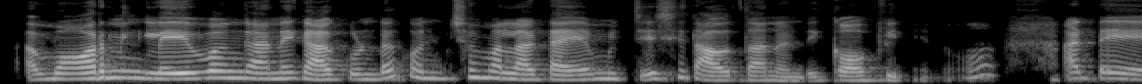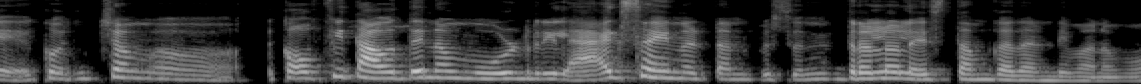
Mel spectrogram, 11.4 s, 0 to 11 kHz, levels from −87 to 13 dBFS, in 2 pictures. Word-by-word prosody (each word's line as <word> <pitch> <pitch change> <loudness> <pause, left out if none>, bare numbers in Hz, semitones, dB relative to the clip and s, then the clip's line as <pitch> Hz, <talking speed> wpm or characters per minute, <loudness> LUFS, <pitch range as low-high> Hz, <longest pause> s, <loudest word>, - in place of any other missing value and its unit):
ఆ - - 0
మార్నింగ్ 240 +4 +3
లేవంగానే 230 0 +4
కాకుండా 195 +4 +1
కొంచెం 240 +1 -3
అలా 210 -4 +2
టైం 190 +2 +1
ఇచ్చేసి 220 +3 -7
తాగుతానండి 165 -4 -2
కాఫీ 165 0 -2
నేను. - - -24 0.6
అంటే 240 0 -3 0.4
కొంచెము 245 +4 -3 0.7
కాఫీ 245 +5 -1
తాగితే 245 +1 +7
నా 260 - 0
మూడ్ 225 +1 +1
రిలాక్స్ 255 - +1
అయినట్టు 235 -5 -1
అనిపిస్తుంది. 195 0 -11
నిద్రలో 230 +3 +2
లేస్తాం 200 +1 -3
కదండీ! 165 -3 -4
మనము. 145 0 -10
220 Hz, 125 wpm, -23 LUFS, 190-240 Hz, 0.7 s, తాగితే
